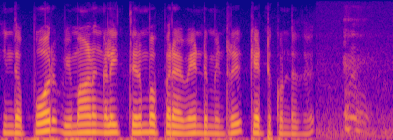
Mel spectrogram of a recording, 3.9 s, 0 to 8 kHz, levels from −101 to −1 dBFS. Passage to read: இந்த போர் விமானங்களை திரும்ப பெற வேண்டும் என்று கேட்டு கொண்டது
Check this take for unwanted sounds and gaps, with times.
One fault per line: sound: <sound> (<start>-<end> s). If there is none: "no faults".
sound: throat clearing (3.4-3.8 s)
